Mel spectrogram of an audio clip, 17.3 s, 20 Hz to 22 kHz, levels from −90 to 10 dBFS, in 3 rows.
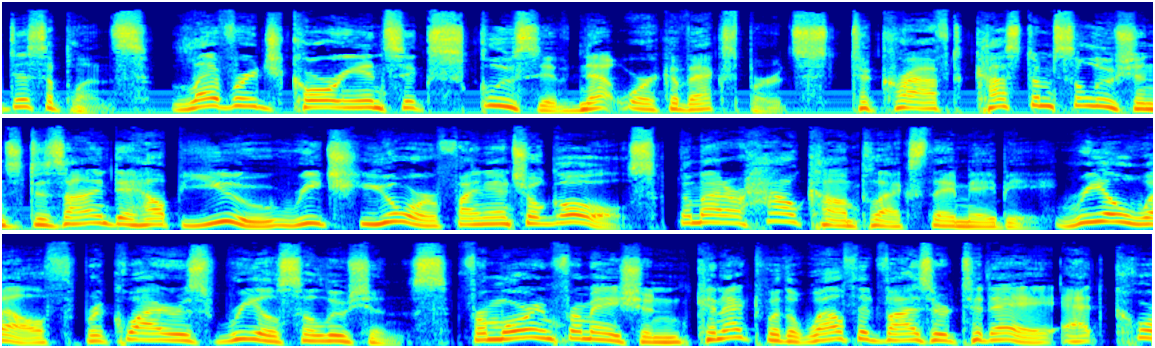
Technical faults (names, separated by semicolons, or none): mains hum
